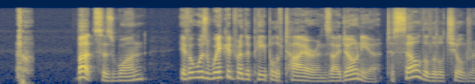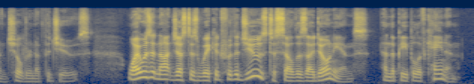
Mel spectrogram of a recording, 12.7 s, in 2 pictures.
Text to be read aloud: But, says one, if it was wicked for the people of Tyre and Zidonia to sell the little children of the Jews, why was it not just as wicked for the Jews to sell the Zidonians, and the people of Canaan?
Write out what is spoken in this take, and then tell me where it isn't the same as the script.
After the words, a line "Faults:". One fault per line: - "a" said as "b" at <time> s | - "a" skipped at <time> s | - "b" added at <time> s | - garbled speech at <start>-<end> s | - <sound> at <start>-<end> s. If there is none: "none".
But, says one, if it was wicked for the people of Tyre and Zidonia to sell the little children children of the Jews, why was it not just as wicked for the Jews to sell the Zidonians, and the people of Canaan?
Faults:
- cough at 0.2-0.5 s
- "children" added at 6.4 s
